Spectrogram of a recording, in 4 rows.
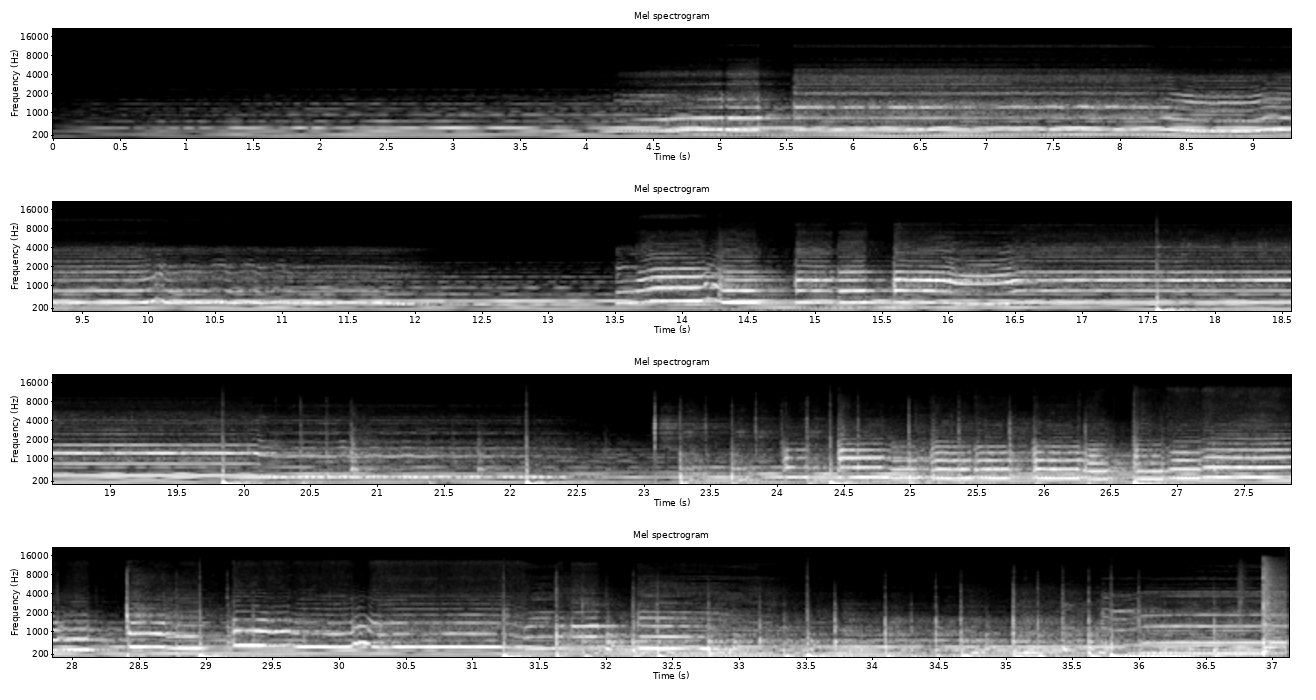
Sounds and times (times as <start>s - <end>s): Music: 0.0s - 37.1s.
